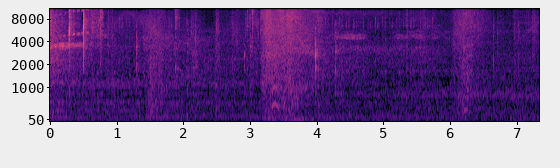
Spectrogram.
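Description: Footsteps echo in a large stone hall.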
